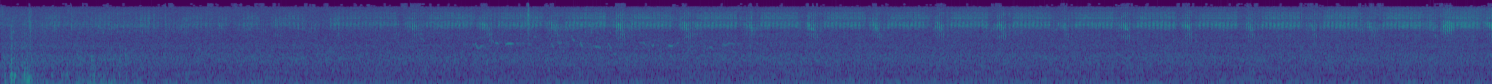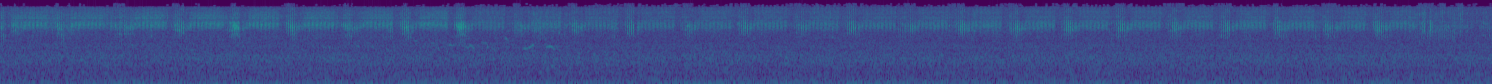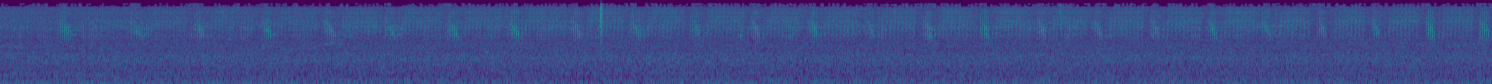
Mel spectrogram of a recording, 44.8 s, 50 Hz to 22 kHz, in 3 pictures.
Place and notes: Au bord de la route du Nant Fourchu dans un pré près du Chéran. criquets mélodieux quelques oiseaux .
France métropolitaine, France, 30 June, 17:30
